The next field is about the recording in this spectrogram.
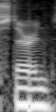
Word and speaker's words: Stearne: On any social media, it's at Drew Stern. Stern is spelled S-T-E-A-R-N-E, and if I don't spell it, no one ever finds it.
